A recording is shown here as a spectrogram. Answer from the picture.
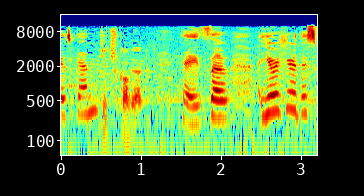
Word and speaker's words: Kiczkowiak: Kiczkowiak.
